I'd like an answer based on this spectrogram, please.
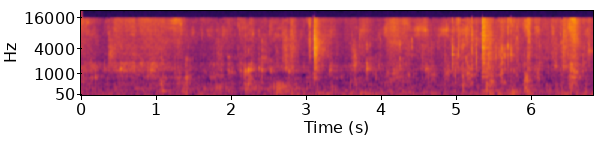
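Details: French bulldog Gonta in Japan eating breakfast while a puppy comes for his food; wet, irregular chewing and lapping noises with soft clicks and a sharp knock near the middle, indoors, filmed on a DJI Pocket 2.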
